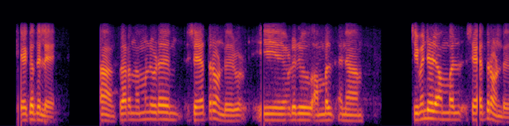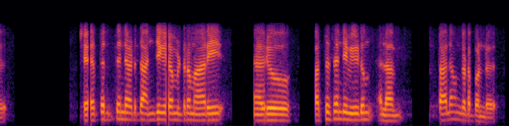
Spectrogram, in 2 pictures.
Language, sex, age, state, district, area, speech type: Malayalam, male, 18-30, Kerala, Idukki, rural, conversation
